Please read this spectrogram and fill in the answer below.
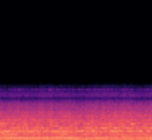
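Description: Electric guitar holding one long sustained note through an amplifier, played live in a blues performance.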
